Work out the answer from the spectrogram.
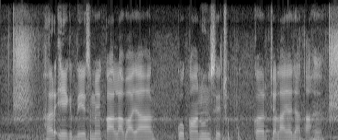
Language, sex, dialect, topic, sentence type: Hindi, male, Kanauji Braj Bhasha, banking, statement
